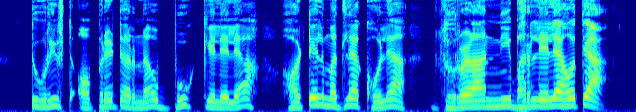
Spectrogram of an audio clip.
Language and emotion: Marathi, disgusted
